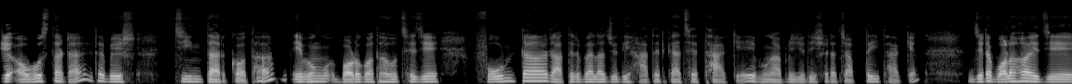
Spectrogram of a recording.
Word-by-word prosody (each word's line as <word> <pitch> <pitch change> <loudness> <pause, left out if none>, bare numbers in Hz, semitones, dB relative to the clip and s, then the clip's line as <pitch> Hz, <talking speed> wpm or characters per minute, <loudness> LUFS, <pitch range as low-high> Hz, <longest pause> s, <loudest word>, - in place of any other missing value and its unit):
যে, 140 - +5 0.2
অবস্থাটা 135 +3 +1 0.2
এটা 165 -4 -1
বেশ 130 -3 +3 0.5
চিন্তার 125 -4 +2
কথা 100 +10 -1 0.4
এবং 125 +2 +3 0.3
বড় 110 +1 +6
কথা 125 +1 0
হচ্ছে 125 +1 -4
যে 125 - +4 0.5
ফোনটা 140 +6 +1 0.3
রাতের 120 +3 -1
বেলা 125 0 +2
যদি 120 0 -3
হাতের 100 +2 -5
কাছে 105 +1 -3 0.2
থাকে 100 -3 -5
এবং 110 -2 -5
আপনি 110 +2 -6
যদি 105 0 -5
সেটা 110 -2 -5
চাপতেই 120 +6 -3
থাকেন, 100 -2 -8 0.6
যেটা 135 +2 +4
বলা 130 +3 +6
হয় 140 -2 +7
যে, 115 - +2
120 Hz, 155 wpm, -24 LUFS, 110-130 Hz, 0.6 s, হয়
